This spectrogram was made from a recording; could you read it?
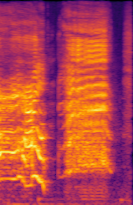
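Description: Two loud, shrill screams, the first bending downward in pitch before breaking off, the second held steady and harsh, with a brief pause between them.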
